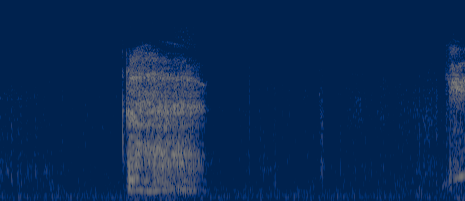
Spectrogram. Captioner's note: gasps; makes exasperated sounds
